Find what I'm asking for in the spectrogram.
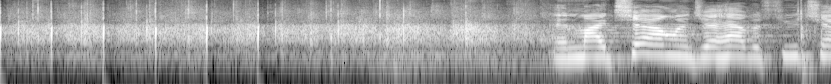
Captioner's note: applause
